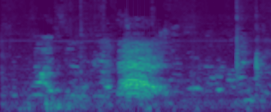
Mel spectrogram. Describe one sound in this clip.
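Young players cheer together as a team huddle breaks.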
